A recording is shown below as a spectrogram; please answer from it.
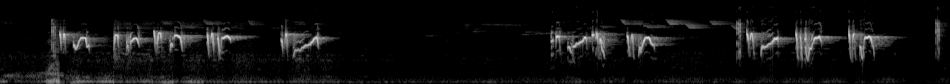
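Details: Ashy tailorbird singing actively in a recording meant for tutoring songbirds: long runs of quick, rising, hooked chirps repeated several times per second, in two phrases split by a gap of about two seconds.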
